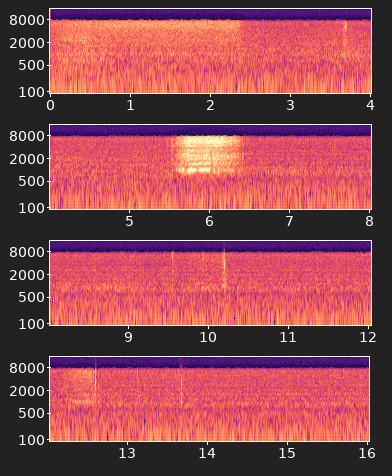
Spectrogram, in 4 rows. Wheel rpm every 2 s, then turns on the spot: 0, 0, 10, 10, 0, 0, 0, 0.
none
